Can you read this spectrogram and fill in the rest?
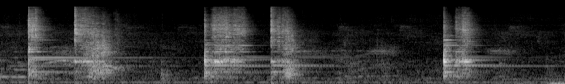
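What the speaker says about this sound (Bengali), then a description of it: "আলুটাকে আগে ভালো করে মশলার সাথে কষায় নিব" Boiled potatoes being stirred with spices in a pan, five distinct loud scraping strokes of a metal spatula against the pan at irregular intervals, close up, with quiet pauses between and no talking.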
